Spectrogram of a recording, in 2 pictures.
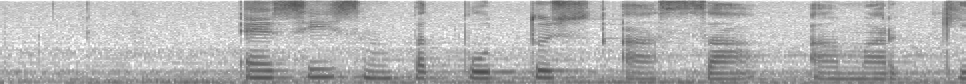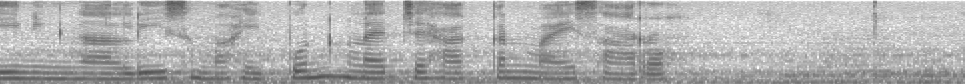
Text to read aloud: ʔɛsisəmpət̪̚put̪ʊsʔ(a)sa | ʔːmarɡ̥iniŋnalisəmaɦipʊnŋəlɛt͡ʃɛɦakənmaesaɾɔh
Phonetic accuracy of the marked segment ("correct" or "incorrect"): correct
